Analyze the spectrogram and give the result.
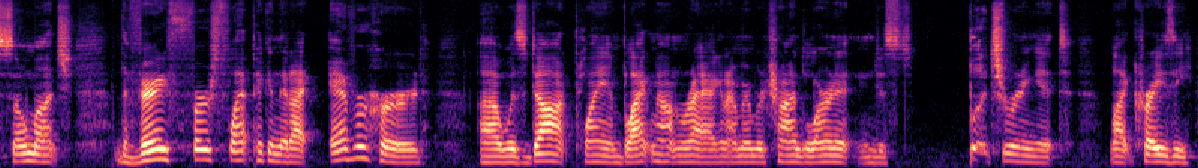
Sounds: Speech

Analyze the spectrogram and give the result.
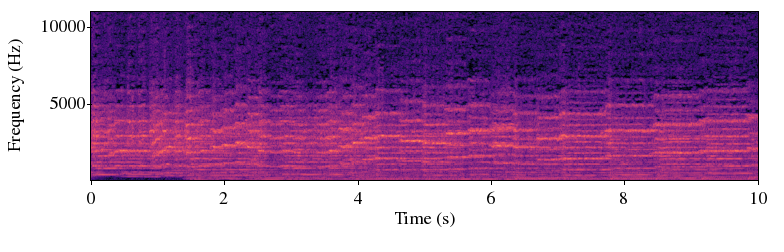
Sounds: Music

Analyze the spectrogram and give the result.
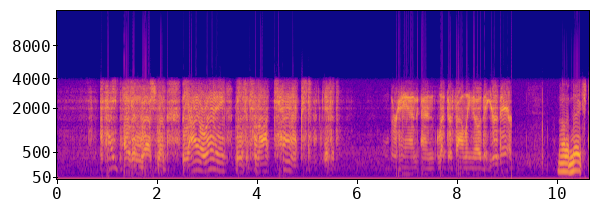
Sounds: Speech, Radio

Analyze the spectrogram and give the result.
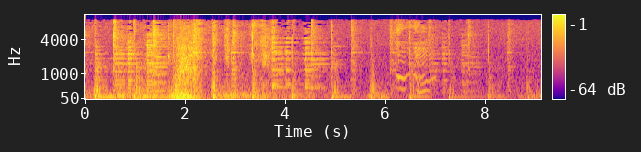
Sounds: Music

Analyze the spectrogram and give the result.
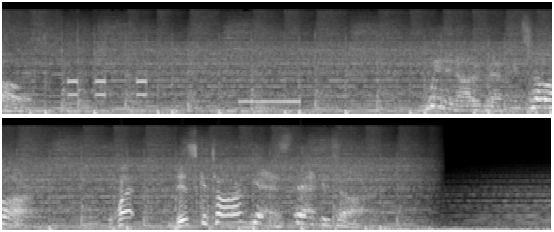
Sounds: Speech, Music, Plucked string instrument, Musical instrument

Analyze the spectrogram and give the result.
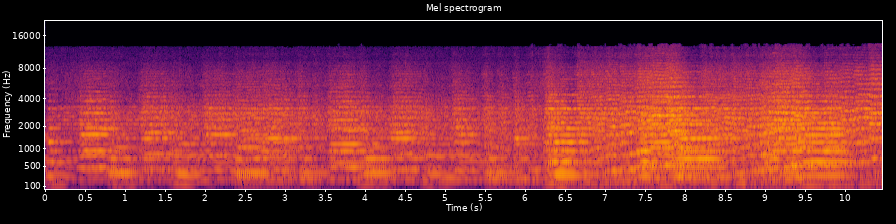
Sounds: Orchestra, Violin, Musical instrument, Music

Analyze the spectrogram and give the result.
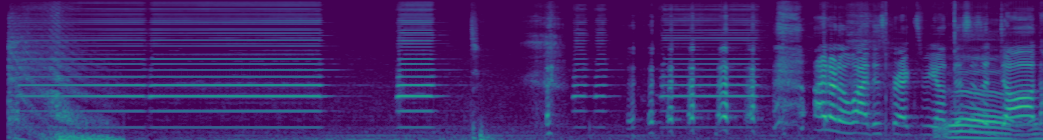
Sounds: vehicle horn

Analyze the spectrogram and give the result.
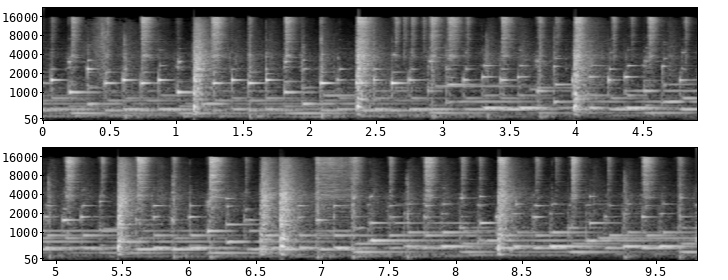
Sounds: xylophone

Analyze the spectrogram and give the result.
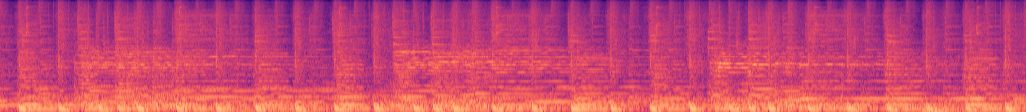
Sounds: Music

